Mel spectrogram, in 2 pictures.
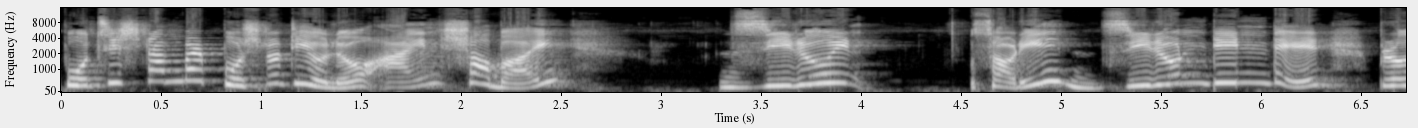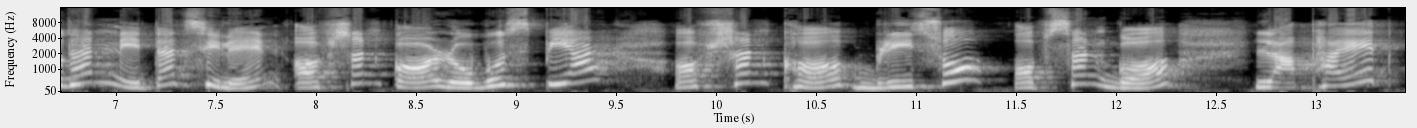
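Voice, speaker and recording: A woman's voice: high voice, sharp tone. A woman teacher reading out quiz questions and options in a methodical, scripted lesson style with a sing-song listing intonation. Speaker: teacher presenting exam questions.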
